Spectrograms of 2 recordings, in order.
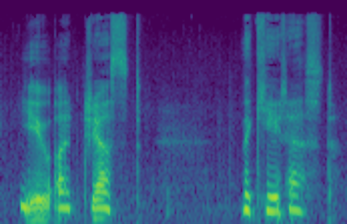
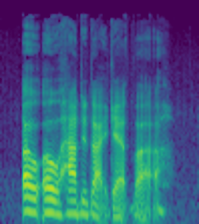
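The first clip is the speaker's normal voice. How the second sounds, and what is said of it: Sarcastic, mock-innocent tone. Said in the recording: “Yes, I am being sarcastic.”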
